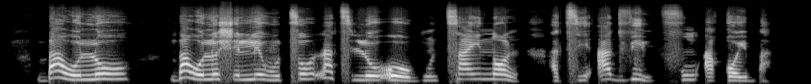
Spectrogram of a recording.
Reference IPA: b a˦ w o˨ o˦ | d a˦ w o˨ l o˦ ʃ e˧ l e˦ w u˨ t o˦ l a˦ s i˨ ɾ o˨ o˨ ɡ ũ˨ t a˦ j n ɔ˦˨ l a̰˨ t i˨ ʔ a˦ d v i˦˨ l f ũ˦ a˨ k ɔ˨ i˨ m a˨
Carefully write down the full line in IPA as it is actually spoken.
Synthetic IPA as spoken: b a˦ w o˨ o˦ | b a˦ w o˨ l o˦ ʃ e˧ l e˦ w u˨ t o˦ l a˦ t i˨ l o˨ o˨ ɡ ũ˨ t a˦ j n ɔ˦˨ l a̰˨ t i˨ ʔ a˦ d v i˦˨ l f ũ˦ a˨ k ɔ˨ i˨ b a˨

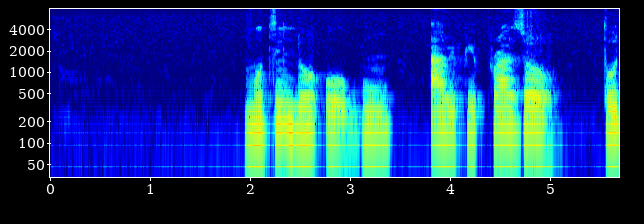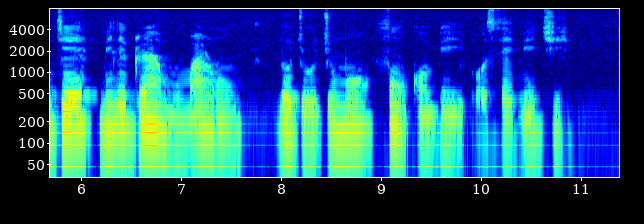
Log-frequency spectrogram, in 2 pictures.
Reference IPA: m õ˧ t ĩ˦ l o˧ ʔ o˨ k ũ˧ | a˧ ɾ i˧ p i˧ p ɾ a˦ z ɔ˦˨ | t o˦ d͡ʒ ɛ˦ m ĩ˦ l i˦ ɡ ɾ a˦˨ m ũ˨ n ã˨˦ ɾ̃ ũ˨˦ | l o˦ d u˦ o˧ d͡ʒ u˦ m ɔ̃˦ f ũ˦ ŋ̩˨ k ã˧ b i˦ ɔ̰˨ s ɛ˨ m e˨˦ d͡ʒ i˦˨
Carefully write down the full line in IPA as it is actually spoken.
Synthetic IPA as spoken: m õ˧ t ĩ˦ l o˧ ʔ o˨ ɡ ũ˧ | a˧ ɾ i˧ p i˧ p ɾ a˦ z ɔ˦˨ | t o˦ d͡ʒ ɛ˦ m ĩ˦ l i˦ ɡ ɾ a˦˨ m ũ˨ m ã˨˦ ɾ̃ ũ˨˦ | l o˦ d͡ʒ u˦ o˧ d͡ʒ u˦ m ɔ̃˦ f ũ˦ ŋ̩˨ k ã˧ b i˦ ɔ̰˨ s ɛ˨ m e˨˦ d͡ʒ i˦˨

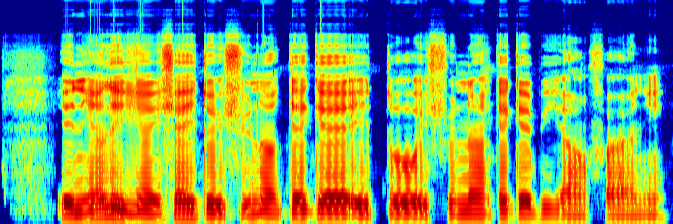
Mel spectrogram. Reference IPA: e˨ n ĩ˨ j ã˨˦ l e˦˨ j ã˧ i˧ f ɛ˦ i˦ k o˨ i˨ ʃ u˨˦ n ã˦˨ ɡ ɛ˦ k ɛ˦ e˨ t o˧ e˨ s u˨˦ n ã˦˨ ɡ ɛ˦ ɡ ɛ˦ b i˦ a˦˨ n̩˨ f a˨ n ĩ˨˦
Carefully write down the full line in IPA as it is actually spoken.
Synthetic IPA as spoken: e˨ n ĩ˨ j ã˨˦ l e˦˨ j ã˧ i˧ ʃ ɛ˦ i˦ t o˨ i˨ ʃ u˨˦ n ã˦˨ ɡ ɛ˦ ɡ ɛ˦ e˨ t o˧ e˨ ʃ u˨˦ n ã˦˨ ɡ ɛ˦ ɡ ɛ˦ b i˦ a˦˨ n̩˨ f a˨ n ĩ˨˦

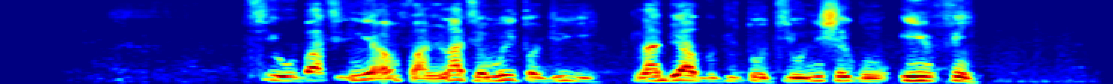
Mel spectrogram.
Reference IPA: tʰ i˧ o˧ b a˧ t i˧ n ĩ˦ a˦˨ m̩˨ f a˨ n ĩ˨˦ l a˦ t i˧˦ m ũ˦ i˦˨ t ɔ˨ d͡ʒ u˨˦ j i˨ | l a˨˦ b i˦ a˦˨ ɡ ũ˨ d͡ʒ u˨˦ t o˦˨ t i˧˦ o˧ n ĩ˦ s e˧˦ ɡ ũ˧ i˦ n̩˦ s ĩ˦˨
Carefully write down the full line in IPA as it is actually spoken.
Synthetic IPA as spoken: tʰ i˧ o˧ b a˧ t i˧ n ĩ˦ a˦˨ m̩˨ f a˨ n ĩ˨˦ l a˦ t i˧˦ m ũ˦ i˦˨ t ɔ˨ d͡ʒ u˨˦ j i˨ | l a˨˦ b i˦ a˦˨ b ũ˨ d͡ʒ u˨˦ t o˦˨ t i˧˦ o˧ n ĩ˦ ʃ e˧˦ ɡ ũ˧ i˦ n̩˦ f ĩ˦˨

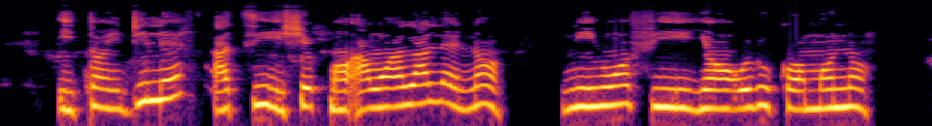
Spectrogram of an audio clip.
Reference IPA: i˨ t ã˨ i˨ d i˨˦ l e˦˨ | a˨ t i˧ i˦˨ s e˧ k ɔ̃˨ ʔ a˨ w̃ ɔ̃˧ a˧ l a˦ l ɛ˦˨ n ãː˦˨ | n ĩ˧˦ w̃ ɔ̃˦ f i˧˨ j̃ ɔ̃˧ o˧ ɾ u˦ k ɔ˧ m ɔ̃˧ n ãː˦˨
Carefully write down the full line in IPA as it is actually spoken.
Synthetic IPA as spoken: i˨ t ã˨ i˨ d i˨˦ l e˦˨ | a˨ t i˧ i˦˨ ʃ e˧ k͡p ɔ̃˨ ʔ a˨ w̃ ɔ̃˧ a˧ l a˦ l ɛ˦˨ n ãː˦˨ | n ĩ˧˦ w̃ ɔ̃˦ f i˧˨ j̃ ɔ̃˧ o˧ ɾ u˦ k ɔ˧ m ɔ̃˧ n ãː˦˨

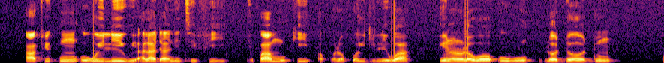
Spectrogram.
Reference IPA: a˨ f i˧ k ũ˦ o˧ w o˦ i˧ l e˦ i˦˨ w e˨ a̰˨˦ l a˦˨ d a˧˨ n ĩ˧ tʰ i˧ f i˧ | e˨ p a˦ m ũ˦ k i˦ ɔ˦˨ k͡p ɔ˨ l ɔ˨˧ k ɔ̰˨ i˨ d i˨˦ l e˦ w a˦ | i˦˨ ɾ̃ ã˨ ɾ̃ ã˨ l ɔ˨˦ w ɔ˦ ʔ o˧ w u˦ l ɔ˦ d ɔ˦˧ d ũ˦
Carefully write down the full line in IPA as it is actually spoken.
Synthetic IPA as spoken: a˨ f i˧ k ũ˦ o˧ w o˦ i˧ l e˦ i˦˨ w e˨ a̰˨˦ l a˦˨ d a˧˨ n ĩ˧ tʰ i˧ f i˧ | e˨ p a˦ m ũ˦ k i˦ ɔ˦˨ k͡p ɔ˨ l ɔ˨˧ k͡p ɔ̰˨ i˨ d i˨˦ l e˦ w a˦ | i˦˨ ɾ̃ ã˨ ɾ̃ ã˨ l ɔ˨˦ w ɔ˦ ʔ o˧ w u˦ l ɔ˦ d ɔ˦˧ d ũ˦

